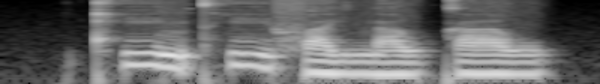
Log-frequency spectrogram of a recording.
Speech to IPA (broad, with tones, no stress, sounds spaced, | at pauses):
kʰ iː˥˨ n t̪ʰ iː˥˨ f a˩ j n a˩ w k a˧ w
